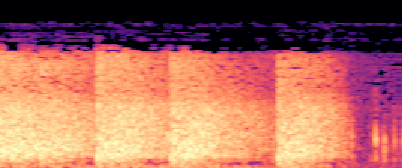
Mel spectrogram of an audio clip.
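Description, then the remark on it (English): Four loud gunshots crack out at irregular intervals, each leaving a long, hissing echo that blurs into the next, before a few faint clicks close it out. They are fired at a man fleeing from a house on horseback, heading for town. No one speaks. “Well, don't talk about it. Shoot him.”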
